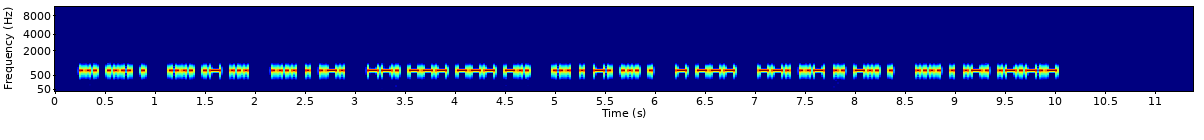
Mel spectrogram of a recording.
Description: Morse code, heard as a keyed tone, about 34 wpm, 700 Hz. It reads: SHE HAS HER GOOD SENSE TO GUIDE HER.
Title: Sentences from Top 1000 Words - Review Part 4 - 35wpm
